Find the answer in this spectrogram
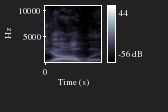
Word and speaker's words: Yahweh: to see in Hebrew there's no vowels in Hebrew it would be the letters y-h-w-h and we pronounce it as Yahweh there's a lot of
